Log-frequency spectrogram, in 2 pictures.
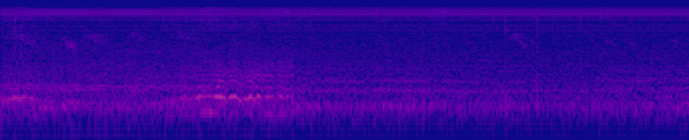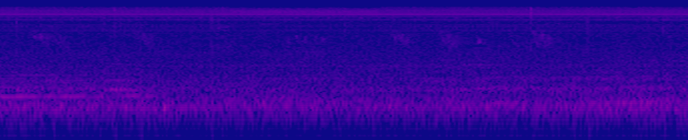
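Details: Honey bee on a trip to the field among apple and calendula flowers at Vikos, Greece; a low droning buzz rising and falling over steady hiss, with brief louder passes near the start.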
